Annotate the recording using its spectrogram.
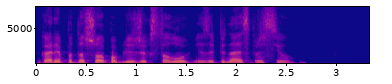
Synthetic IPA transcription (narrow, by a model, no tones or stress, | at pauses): ɡaɾʲəpəd̪ɐʂolˠpɐblʲiʐɨkst̪ɐlˠuizəpʲɪnajəspɾɐsʲilˠ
